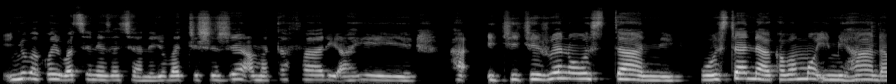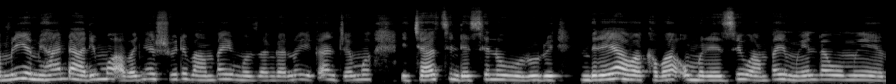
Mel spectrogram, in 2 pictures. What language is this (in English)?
Kinyarwanda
